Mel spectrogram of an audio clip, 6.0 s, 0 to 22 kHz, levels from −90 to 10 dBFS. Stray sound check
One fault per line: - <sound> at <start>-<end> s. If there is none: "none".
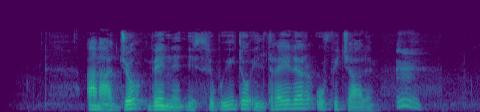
- throat clearing at 4.9-5.5 s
